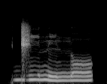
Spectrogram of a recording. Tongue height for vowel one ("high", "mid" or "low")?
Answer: high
